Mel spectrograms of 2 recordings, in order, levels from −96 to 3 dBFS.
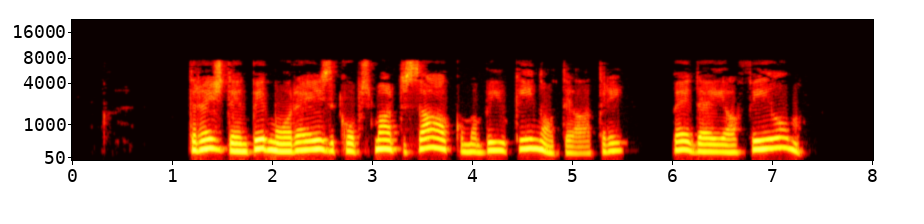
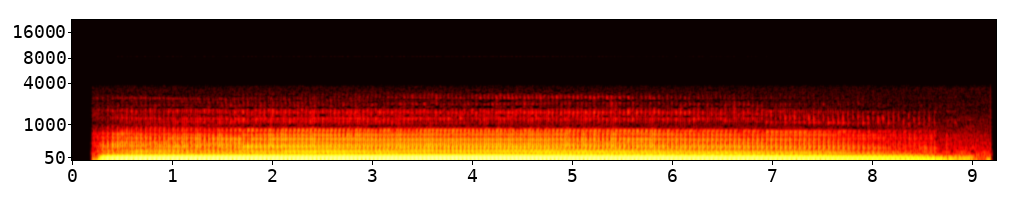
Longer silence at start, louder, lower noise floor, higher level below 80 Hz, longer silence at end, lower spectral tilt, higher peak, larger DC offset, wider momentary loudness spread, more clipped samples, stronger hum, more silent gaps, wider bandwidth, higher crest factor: first, 1.2 s vs 0.25 s; about the same, -19 LUFS vs -18 LUFS; first, -58 dBFS vs -35 dBFS; second, -66 dBFS vs -14 dBFS; first, 0.7 s vs 0.05 s; second, -6.5 dB/octave vs -14.5 dB/octave; about the same, -2 dBFS vs -4 dBFS; neither; about the same, 11 LU vs 11 LU; neither; neither; first, 5.75-6.00 s vs none; first, 7.8 kHz vs 1.7 kHz; first, 16 dB vs 10 dB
